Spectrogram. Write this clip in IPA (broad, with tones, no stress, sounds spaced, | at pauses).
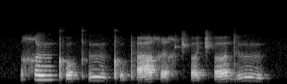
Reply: χ ɯː˥ kʼ o˨˦ kʼ ɯː˥˧ kʼ o̰˥˧ pʼ aː˧˥˧ χ i˨˦ χ t͡ʃʼ ʌ˨˩˦ t͡ʃʼ ʌː˧˥˧ d ɯː˥˧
